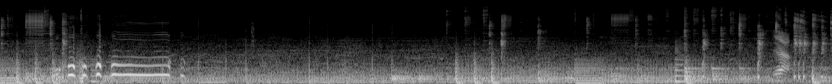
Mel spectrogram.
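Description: Elektron Model:Samples groovebox playing an electronic beat. Its tracks run at different multiples of the tempo, so the hi-hats, kick and snare fall out of step with one another in a pattern that is really messed up. A short held synth note sounds about a second in, and a laugh comes near the end.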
